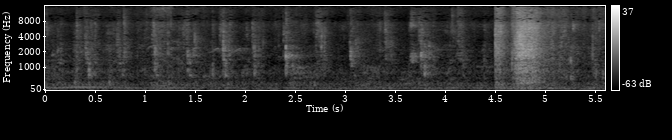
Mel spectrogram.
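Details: Wild boar eating jackfruit: wet, crunchy chewing clicks repeating roughly every half second, with a louder splashy crunch near the end.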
